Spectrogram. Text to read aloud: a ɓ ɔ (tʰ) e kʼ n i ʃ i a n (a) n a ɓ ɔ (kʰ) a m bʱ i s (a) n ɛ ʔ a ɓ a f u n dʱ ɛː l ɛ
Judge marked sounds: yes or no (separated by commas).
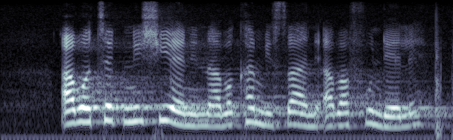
yes, no, yes, yes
